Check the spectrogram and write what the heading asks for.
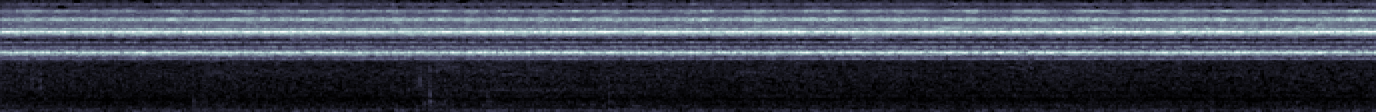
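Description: Steady, high-pitched insect chorus droning without a break.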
